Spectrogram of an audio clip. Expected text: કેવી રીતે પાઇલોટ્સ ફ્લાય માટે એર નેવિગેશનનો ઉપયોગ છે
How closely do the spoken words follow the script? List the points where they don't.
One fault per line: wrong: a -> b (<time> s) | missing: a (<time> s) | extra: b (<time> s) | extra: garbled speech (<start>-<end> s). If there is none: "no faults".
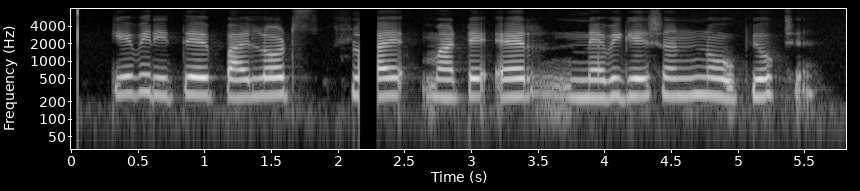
no faults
